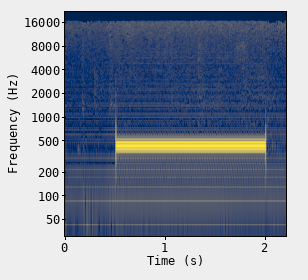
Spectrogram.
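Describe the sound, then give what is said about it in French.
A single steady ringback tone from an outgoing phone call, a clear mid-pitched beep lasting about a second and a half over a faint low hum, with no one talking. “On fait ça à l'ancienne, hein, ça sonne.”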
